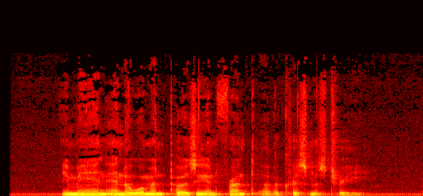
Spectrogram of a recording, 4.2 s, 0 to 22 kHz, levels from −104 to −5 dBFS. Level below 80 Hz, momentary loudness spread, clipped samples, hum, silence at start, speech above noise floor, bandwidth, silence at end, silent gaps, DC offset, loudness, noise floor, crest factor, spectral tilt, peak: -78 dBFS; 12 LU; under 0.1%; none; 0.6 s; 25 dB; 14.5 kHz; 0.3 s; none; under 0.1%; -35 LUFS; -60 dBFS; 16 dB; -6.5 dB/octave; -20 dBFS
